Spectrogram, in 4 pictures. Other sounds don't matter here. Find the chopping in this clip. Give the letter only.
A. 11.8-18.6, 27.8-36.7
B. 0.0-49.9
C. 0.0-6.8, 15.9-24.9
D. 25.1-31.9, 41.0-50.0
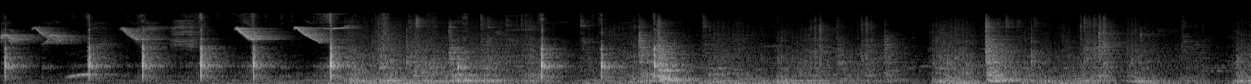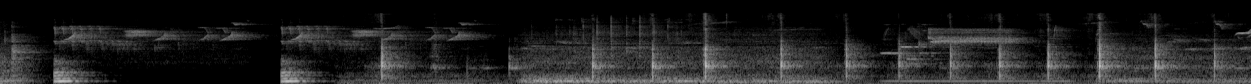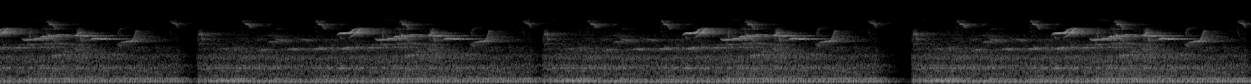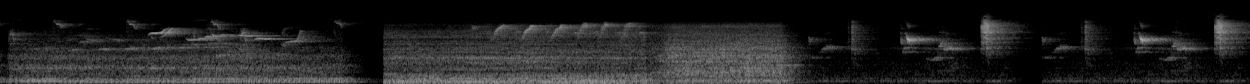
C.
